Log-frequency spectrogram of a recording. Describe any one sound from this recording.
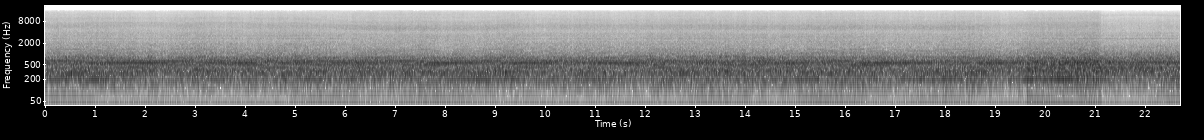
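Air rushes past outside.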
